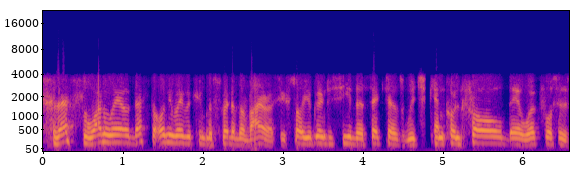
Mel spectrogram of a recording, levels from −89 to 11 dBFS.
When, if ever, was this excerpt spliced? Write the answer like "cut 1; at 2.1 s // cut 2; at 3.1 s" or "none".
cut 1; at 2.1 s // cut 2; at 3.4 s // cut 3; at 4.8 s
